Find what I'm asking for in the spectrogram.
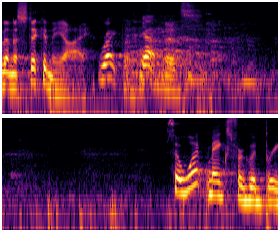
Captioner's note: audience laughing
